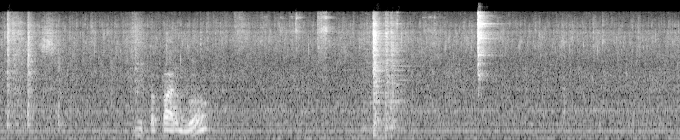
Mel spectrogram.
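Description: Karonda sautés in a pan for dal, giving a soft, continuous sizzle with occasional stirring scrapes and utensil clinks while a person speaks over it.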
